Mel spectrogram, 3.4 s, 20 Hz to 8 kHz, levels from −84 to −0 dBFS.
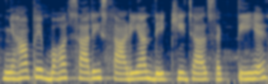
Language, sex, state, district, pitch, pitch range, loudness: Hindi, female, Jharkhand, Palamu, 220 Hz, 210-240 Hz, -12 LUFS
